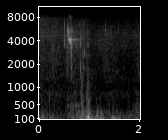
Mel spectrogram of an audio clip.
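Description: Oar worked against the inflatable rubber dinghy: a short, high squeak about half a second in, then a few knocks with a dull thump about a second in.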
